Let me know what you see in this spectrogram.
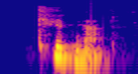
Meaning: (verb) To seize or detain a person unlawfully and move or conceal them; sometimes for ransom; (noun) The crime, or an instance, of kidnapping
- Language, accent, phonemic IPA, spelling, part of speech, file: English, Southern England, /ˈkɪdnæp/, kidnap, verb / noun, LL-Q1860 (eng)-kidnap.wav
